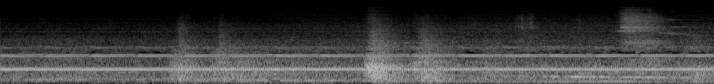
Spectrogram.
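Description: Nagano Electric Railway 2000 series electric train running into the station and slowing, its motor hum sliding down in pitch, with two short clattering bursts from the running gear, the second and loudest about four seconds in, and a brief high wheel squeal near the end. A steady tone runs underneath.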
